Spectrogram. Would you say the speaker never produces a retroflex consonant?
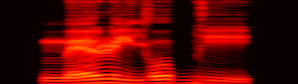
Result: no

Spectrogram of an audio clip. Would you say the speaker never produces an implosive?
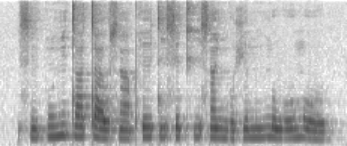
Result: yes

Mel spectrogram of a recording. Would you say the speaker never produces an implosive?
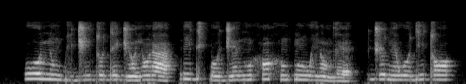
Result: yes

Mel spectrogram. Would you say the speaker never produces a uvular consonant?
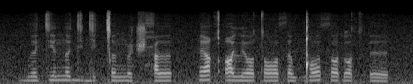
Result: no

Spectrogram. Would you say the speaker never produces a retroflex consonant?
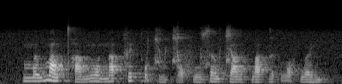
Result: yes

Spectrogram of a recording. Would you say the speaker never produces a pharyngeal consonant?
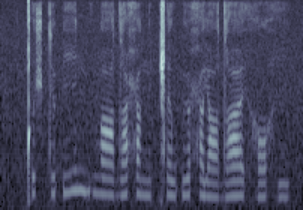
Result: no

